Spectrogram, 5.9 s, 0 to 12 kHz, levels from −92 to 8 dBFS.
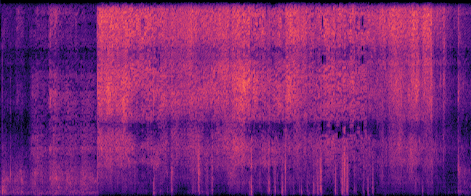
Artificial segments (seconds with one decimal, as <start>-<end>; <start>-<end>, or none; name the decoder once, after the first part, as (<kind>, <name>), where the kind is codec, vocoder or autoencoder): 0.0-4.0 (codec, HILCodec); 4.7-5.9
